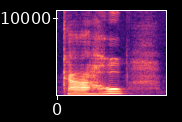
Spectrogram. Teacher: the R could be a little bit softer or stronger, carro, but always on your throat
